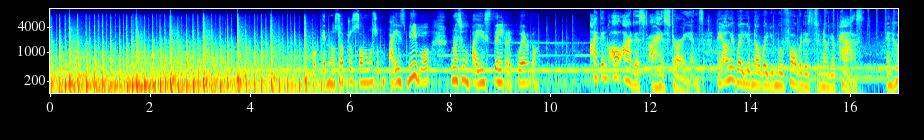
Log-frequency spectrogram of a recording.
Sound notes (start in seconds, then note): 5.4 speaks Spanish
